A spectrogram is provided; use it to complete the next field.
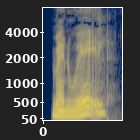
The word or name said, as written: Manualer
